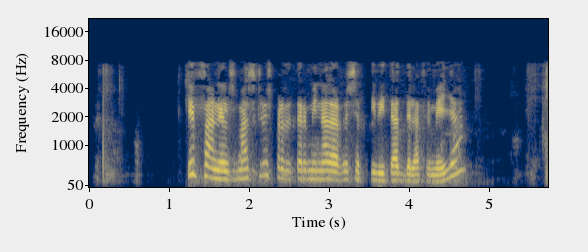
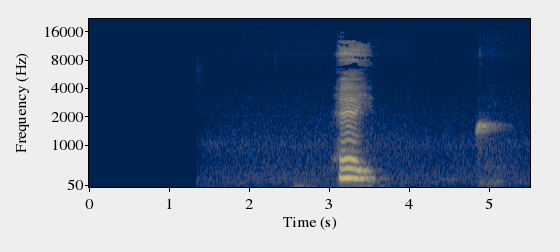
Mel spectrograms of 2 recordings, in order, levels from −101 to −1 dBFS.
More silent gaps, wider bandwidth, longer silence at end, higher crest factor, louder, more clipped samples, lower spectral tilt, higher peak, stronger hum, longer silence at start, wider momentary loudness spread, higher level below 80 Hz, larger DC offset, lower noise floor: first, 0.79-0.83 s, 0.91-0.96 s vs none; second, 8 kHz vs 13.5 kHz; second, 0 s vs 0.55 s; about the same, 20 dB vs 22 dB; first, -18 LUFS vs -29 LUFS; neither; about the same, -4 dB/octave vs -4.5 dB/octave; first, -2 dBFS vs -16 dBFS; neither; second, 0.2 s vs 3.1 s; second, 10 LU vs 23 LU; first, -62 dBFS vs -78 dBFS; neither; second, -69 dBFS vs -78 dBFS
